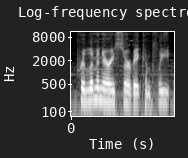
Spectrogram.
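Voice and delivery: ordinary talk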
